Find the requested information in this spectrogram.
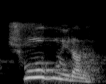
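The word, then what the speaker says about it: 将軍: 쇼군. 이게 우리 발음으로는 장군, 일본 발음으로는 쇼군이 되는 거예요.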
